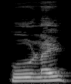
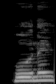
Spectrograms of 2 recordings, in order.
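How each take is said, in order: First: பூனை with n curled into ண; பூனை with retroflex n; wrong ன. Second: பூனை with light tongue-tip n; பூனை, n not curled; correct ன. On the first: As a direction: say பூனை like பூணை. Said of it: "தவறு". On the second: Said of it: "சரி". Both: Shown as a demonstration.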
